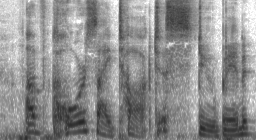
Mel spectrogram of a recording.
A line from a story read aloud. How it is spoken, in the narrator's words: the rabbit snarled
